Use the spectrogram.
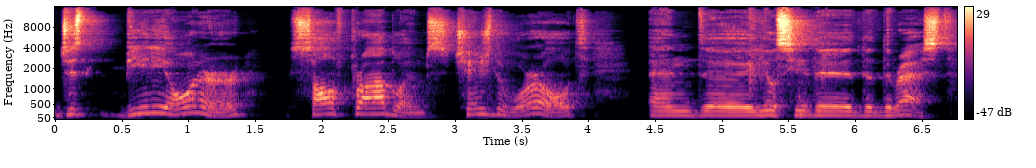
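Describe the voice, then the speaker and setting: Very slowly and somewhat breathily, this voice talks with ordinary pitch variation. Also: man, fairly high pitch for a man. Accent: Ukrainian. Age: 30s. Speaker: tech company executive. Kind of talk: interview. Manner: halting.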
